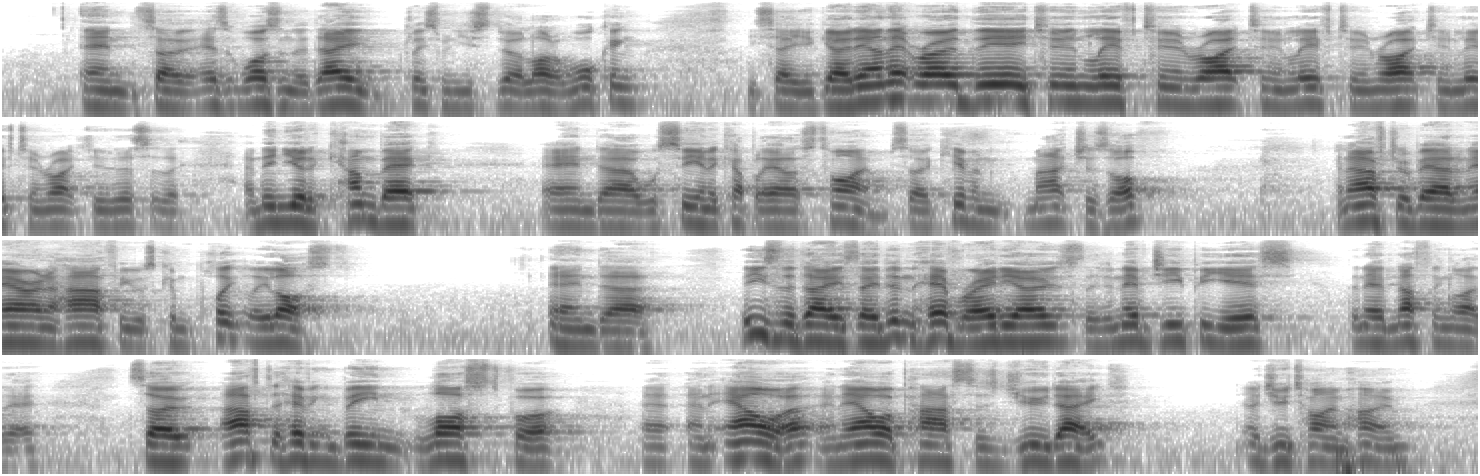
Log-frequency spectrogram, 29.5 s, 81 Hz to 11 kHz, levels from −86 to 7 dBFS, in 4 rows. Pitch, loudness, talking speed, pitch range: 140 Hz, -20 LUFS, 230 wpm, 125-145 Hz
